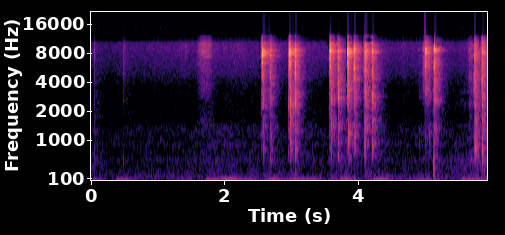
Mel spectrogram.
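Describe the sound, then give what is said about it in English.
Typing on a computer keyboard: irregular bursts of quick, sharp key clicks, sparse at first and then busier in dense clusters, with no talk. “I'm going to type this in because my paycheck says administrative assistant.”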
